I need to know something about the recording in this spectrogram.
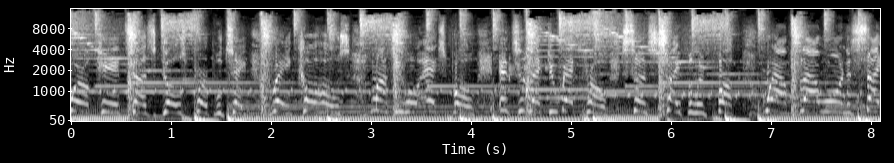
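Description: Hip hop track: a heavy bass line under a steady drum beat, with a rapped vocal over it.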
